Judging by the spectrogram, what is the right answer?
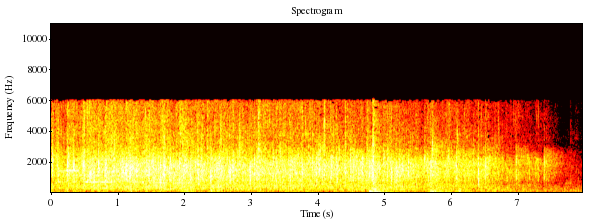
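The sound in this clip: A church audience applauding to welcome a guest speaker: loud, dense clapping that stays strong for several seconds, then tapers off toward the end.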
